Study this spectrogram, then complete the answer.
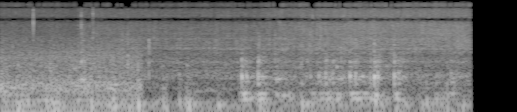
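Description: Chicken curry with roasted ground coconut cooking in a pan: a steady, soft sizzle and bubbling, with occasional clinks and scrapes of stirring, fairly quiet and close.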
